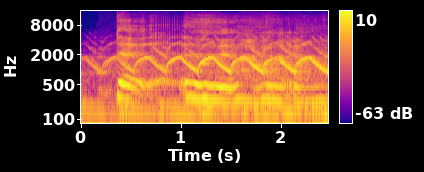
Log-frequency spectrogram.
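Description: Ambulance siren sound effect starting about half a second in, its pitch sweeping up and down quickly, about four times a second, in a fast wee-woo yelp.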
